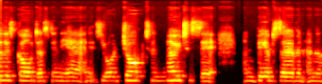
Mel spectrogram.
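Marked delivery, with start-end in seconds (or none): none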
